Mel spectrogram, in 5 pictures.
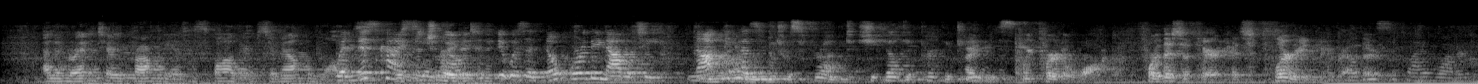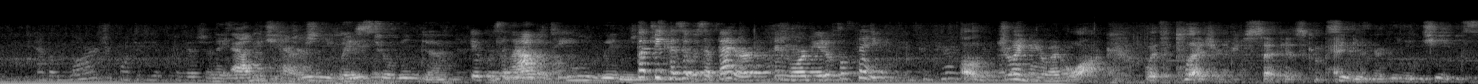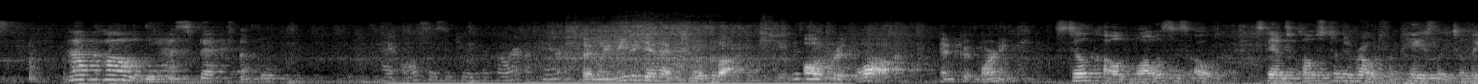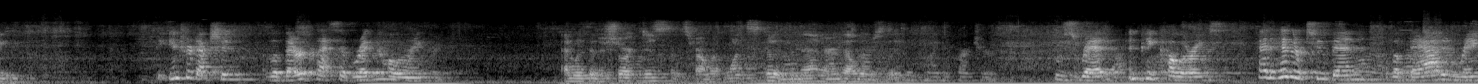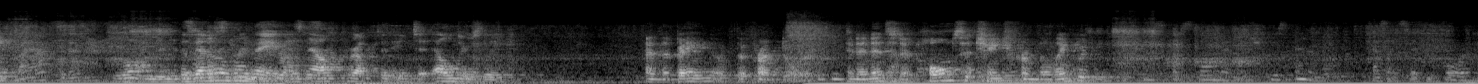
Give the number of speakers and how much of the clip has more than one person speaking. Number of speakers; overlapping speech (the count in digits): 5, about 33%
